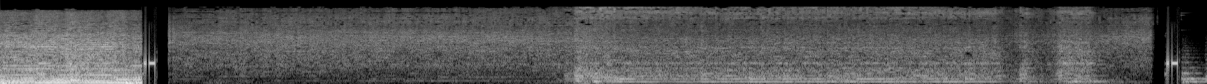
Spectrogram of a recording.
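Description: Background music for the first second and a half. After that comes a steady, noisy grinding for about ten seconds, from a power tool on a tall wooden pole working against a concrete ceiling. A steady droning tone joins it about six seconds in.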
